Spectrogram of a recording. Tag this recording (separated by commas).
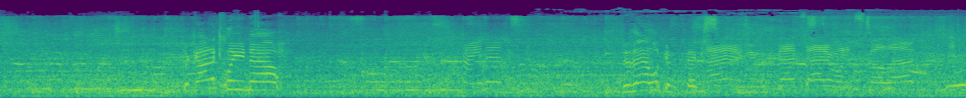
Speech, Music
